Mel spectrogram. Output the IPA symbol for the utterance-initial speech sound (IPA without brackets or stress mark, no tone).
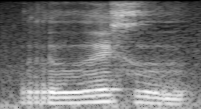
r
